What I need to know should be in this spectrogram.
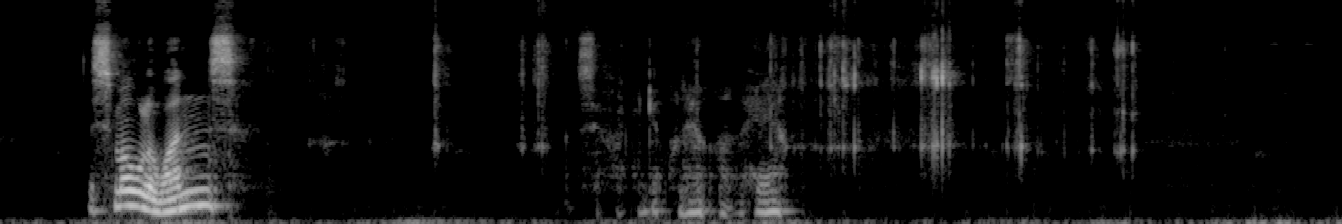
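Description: A plastic wrapper crinkles as hands handle it.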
